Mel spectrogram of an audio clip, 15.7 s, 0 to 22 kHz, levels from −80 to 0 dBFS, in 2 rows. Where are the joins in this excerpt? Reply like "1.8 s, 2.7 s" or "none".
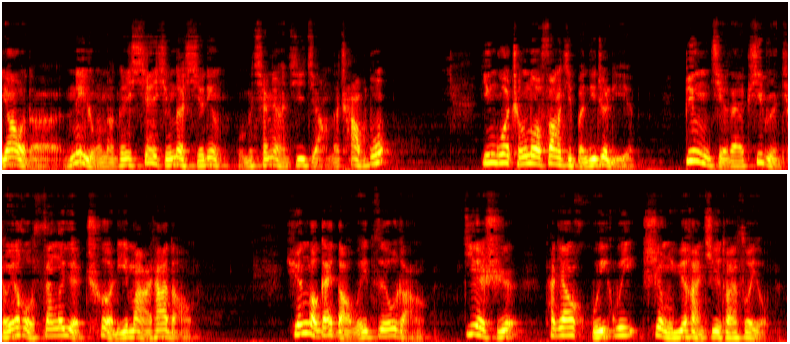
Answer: none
